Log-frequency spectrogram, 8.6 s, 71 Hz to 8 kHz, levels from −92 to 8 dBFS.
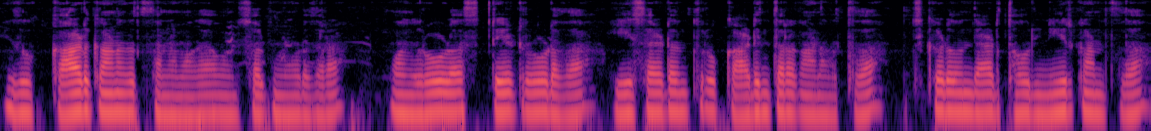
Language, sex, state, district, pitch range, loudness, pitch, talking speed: Kannada, male, Karnataka, Bijapur, 130-140 Hz, -32 LUFS, 135 Hz, 175 wpm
